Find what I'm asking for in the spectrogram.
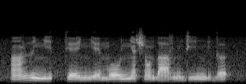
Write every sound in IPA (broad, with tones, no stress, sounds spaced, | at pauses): ã˨˦ ɣ ɨ˦˨ ɲ iː˧ t k eː˨ ɲ eː˨ m oː˦ ɲ ã˦ ʃ ɔ̃˧ d aː˨ v ĩ˨ d iː˧ ŋ i˨ d ə˦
